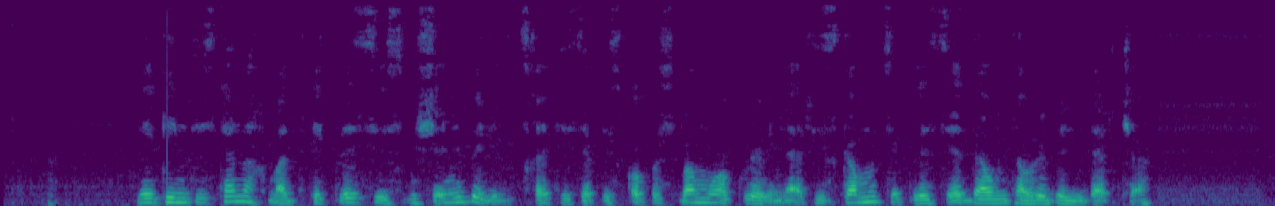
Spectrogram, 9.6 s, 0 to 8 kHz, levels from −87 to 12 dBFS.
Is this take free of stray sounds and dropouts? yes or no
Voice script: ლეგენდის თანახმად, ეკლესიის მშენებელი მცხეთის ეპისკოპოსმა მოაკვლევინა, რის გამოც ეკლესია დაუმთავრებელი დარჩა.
yes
